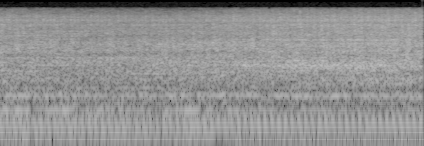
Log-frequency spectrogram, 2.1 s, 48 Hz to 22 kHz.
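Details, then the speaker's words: VW Passat B5.5 1.6 ALZ after home-made timing belt job, running better than before though final exhaust silencer is holed; steady even low hum, no misses or ticking; normal idle. "Deci, motorul merge mai bine ca înainte."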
